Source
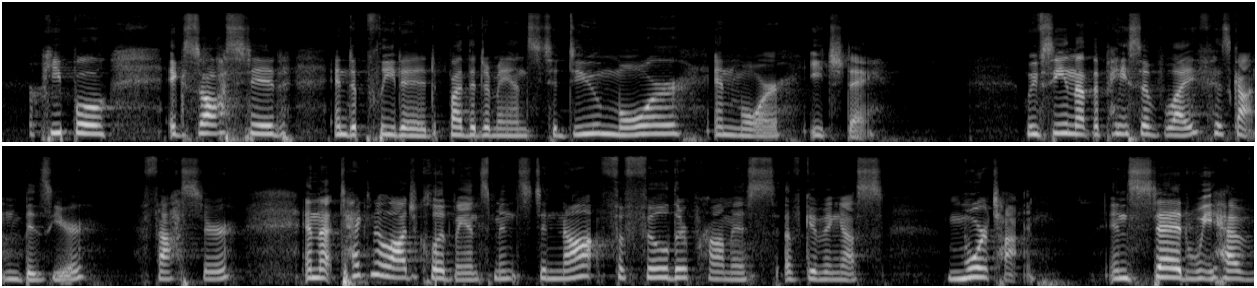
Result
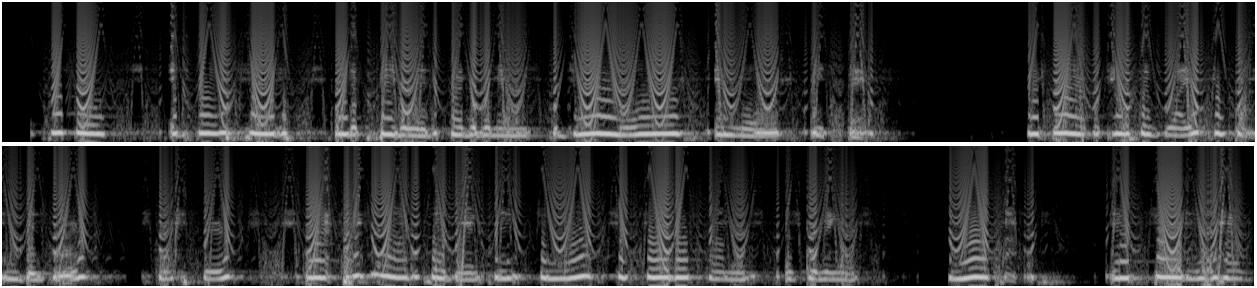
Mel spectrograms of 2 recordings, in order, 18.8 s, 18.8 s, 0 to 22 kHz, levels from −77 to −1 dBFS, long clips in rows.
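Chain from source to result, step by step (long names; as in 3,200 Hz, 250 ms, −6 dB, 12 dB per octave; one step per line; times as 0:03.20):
formant resonators in series i
gain on a spectral selection 0:00.32–0:01.77, 640–2,700 Hz −15 dB
high-pass filter 79 Hz 12 dB per octave
comb filter 7.5 ms, depth 52%
automatic gain control gain up to 15.5 dB
noise gate −50 dBFS, range −37 dB
sample-and-hold swept by an LFO 20×, swing 160% 3.7 Hz
soft clipping −19 dBFS, distortion −6 dB
repeating echo 104 ms, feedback 47%, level −23 dB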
